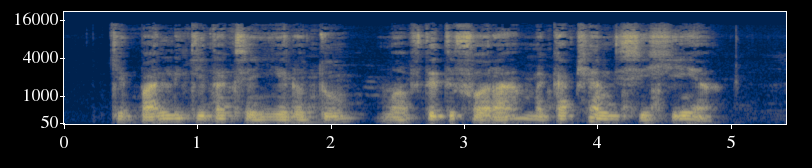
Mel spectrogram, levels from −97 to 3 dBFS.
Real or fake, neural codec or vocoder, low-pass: real; none; 14.4 kHz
